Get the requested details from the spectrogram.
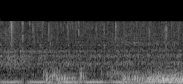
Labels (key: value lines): label: anthrophony, boat engine
recorder: SoundTrap 500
